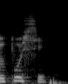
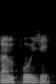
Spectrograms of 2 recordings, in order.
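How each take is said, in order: First: The key consonant is a hissing s sound. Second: The key consonant is not an s sound. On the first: This is how a village Malinke speaker says it. "c'est le son C S qui est là-bas" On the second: This is the expected standard form. "au lieu de dire"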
